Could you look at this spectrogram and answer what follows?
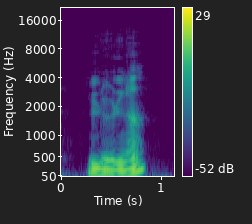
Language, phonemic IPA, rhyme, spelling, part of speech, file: French, /lɛ̃/, -ɛ̃, lin, noun, Fr-lin.ogg
- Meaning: 1. linen 2. flax (the plant)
